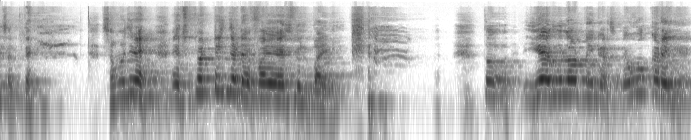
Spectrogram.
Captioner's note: laughs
